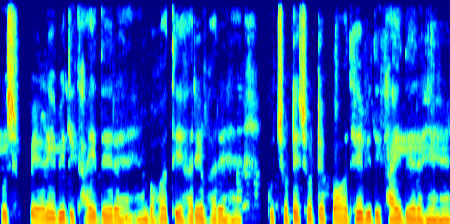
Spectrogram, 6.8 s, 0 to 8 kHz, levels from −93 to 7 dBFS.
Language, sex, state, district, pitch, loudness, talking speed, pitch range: Hindi, female, Jharkhand, Jamtara, 200 Hz, -20 LUFS, 215 wpm, 195-210 Hz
